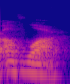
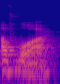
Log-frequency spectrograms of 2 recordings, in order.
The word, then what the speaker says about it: au revoir: So, that's why you see the title says Avoa, but um or avoir. That's how you say it. Avoir.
